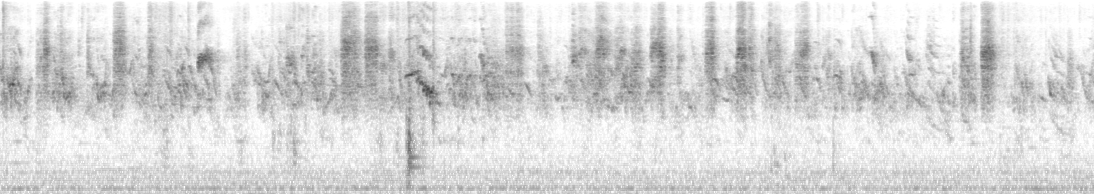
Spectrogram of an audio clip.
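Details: Cute baby hens pecking at rice and playing: busy overlapping high peeps with one clearer downward-slurred chirp partway through, amid steady rustling.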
